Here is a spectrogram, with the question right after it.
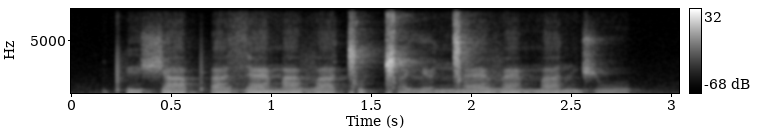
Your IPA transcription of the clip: pʼ i ʃ a pʼ a z æ m a v a ǀ u ɡ͡ǁ a lʲ ɔ ŋ͡ǀ æ v æ m a n d͡ʒ u

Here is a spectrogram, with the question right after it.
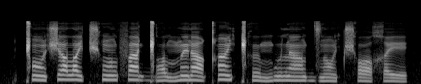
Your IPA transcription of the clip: ǁ ɔ̃˦˨ ʃ ɜ˥ lˠ e˦˨ t͡ʃʰ ũ˥ lˠ f a˥ ɡ͡ǁ ɔ˦˨ lˠ m ɛ̃˥ ɾ a˦˨ qʰ ẽ˥ ǁʰ ɵ˦˨ m u˥ l ã˥ lˠ d͡z ɔ̃˦˨ t͡ʃʰ ɔ˦˨ χ e˦˨

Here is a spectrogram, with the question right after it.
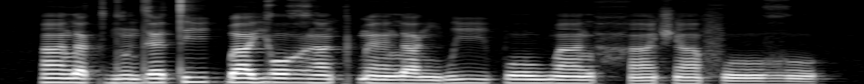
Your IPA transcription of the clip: ã˧ l a˨ k d ũ˨ d ɛ˧ t iː˦ ɡ͡b a˦ j ɔ˦ ɣ ã˧ k ɓ ɛ̃˨ l a˨ ŋ w iː˦˨ p oː˦ w ã˧ l h ã˨˦ ʃ ã˧ f oː˨ ɣ o˨

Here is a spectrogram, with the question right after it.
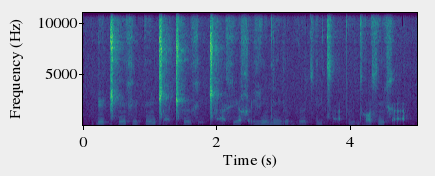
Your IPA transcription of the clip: ɗ e˦ ǁʰ ẽ˩˥ x e˩˥ k ẽ˩˥ ɡ͡ǁ a̰˦ ǁʰ ø˩˥ x ḛ˦ ǁʰ a̰˩˥ x e˩˥ χ ḛ˦ ɦ ĩ˦ d ĩ˦ j ø˦ bʱ ø˩˥ t͡sʼ i˦ t͡sʼ a̰˩˥ pʼ ɨ˩˥ dʱ ɒ˩˥ s ĩ˦ x a̰˦

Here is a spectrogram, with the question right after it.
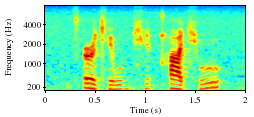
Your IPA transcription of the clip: t͡sʼ ə˞ cʰ ɪ w u ɡ t͡ɕʰ i ɡ qʰ æ t͡ɕʰ u

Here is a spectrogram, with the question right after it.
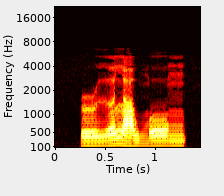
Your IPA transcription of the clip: ɹ ɨ˧˥ ə̯ l a˨˩ w m o˧ ŋ

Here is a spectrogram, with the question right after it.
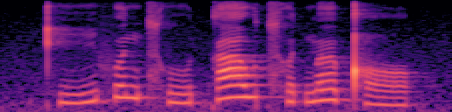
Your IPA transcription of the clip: kʰ iː˨˥ f ɵ˥ n t͡sʰ uː˨ t̚ k aː˥ w t͡sʰ ɵ˧ t̚ m œː˥ p̚ kʰ ɔː˨ k̚

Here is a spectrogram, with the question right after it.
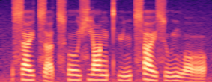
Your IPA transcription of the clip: s a˦ ɪ̯ t͡s ä̰˨˩ t͡sʰ o˦ ʊ̯ ɕ j ɑ˦ ŋ t̪ʰ y˨˦ n t͡sʰ a˥˨ ɪ̯ s u˨˦ n̪ w ɔ̰˨˩

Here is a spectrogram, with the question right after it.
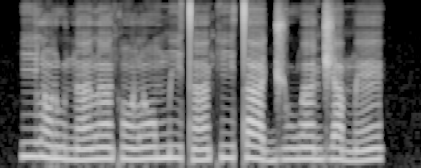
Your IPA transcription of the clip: i˦ l ɔ̃˧ ɾ u˨ n ã˨˦ l ã˦ k ɔ̃˧ l ɔ̃˦ m i˦˨ t ã˨˦ k i˦ t a˦˨ d͡ʒ u˧ w ã˦ d͡ʒ a˦˨ m ɛ̃˨˦

